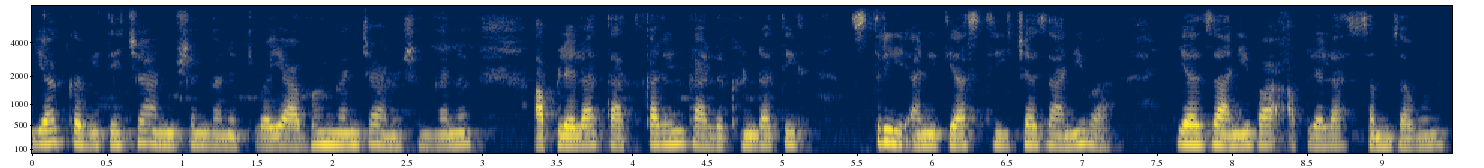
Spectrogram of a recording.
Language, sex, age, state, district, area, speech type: Marathi, female, 30-45, Maharashtra, Satara, rural, spontaneous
